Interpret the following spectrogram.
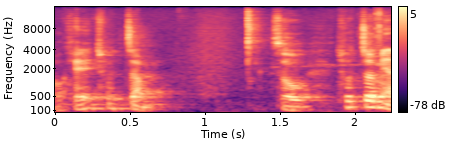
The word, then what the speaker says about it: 초점: So yeah, the pronunciation is 초점, okay, 초점.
